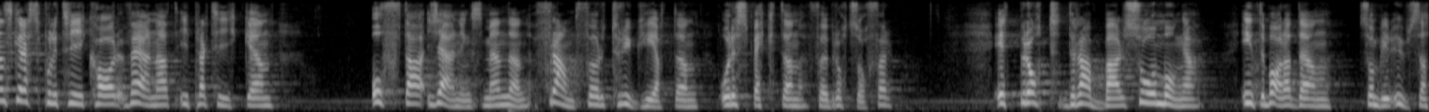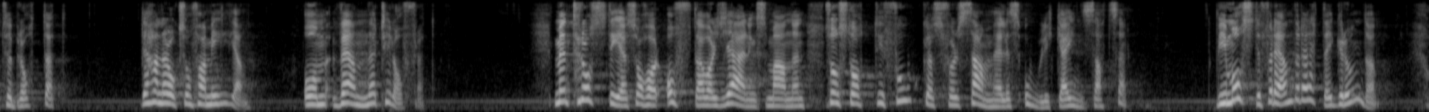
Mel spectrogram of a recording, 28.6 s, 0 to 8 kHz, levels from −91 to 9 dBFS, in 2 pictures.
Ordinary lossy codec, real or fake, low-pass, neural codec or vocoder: none; real; 7.2 kHz; none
